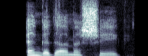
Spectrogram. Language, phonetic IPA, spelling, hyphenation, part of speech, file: Hungarian, [ˈɛŋɡɛdɛlmɛʃːeːɡ], engedelmesség, en‧ge‧del‧mes‧ség, noun, Hu-engedelmesség.ogg
- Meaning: obedience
